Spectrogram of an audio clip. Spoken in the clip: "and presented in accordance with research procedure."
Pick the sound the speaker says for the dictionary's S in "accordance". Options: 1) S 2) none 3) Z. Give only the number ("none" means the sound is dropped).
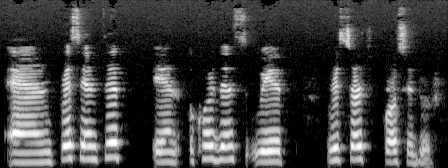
1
